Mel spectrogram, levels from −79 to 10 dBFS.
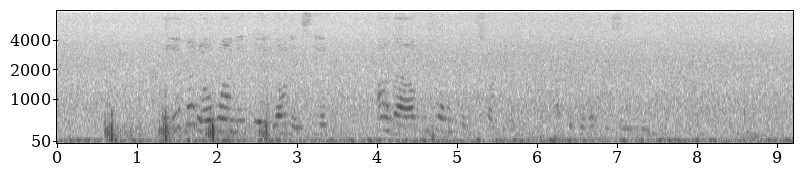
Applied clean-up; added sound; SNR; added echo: none; Fireworks / Ocean; -4 dB; reverberation time 0.2 s.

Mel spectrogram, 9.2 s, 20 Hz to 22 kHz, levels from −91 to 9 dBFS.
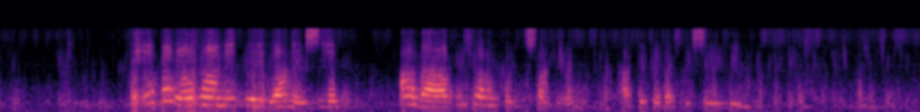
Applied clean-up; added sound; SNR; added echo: neural separator model SepFormer DNS4.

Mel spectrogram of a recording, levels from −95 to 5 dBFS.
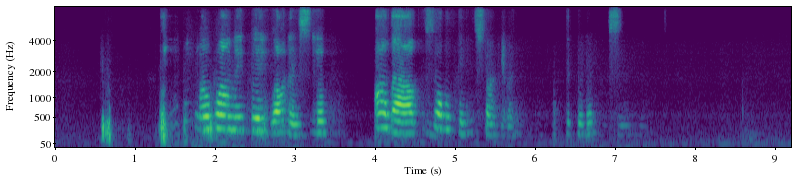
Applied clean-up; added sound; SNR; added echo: neural mask model DeepFilterNet 3.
